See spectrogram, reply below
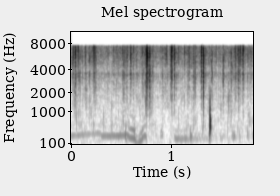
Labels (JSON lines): {"label": "biophony, cascading saw", "recorder": "SoundTrap 600 or HydroMoth"}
